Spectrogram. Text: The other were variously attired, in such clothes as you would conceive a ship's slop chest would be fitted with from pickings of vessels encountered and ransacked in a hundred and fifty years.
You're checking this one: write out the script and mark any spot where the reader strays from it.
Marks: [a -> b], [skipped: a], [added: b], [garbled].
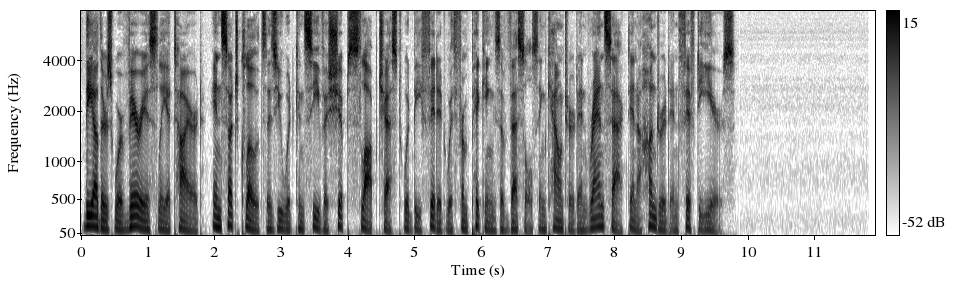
The [other -> others] were variously attired, in such clothes as you would conceive a ship's slop chest would be fitted with from pickings of vessels encountered and ransacked in a hundred and fifty years.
